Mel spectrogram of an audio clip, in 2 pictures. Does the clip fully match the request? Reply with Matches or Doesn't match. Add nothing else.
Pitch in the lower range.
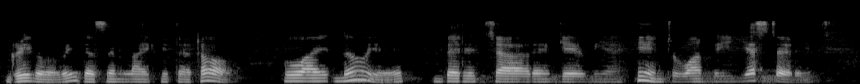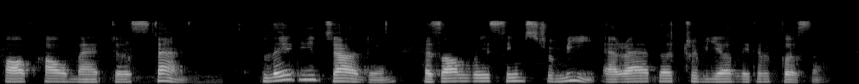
Matches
